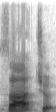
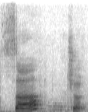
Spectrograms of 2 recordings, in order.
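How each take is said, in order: First: Said in the usual way. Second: साचुन split sa, pause, chon; teacher separating the syllables of साचुन. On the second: Shown as a demonstration. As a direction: leave a gap inside साचुन. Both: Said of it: "तीन तीन syllable बने हैं".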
